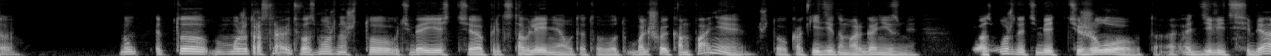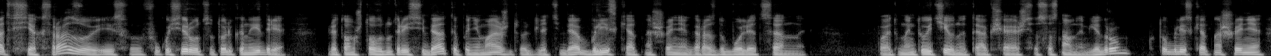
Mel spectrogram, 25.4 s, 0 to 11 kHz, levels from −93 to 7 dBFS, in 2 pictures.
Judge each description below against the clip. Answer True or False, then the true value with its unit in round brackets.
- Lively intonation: False (3.8 semitones)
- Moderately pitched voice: False (95 Hz)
